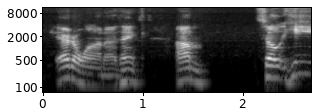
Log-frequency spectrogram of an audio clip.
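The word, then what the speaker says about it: Erdoğan: there's no runoff so erdogan there's a D in there but it's pronounced as a w I think erdogan I think um so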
